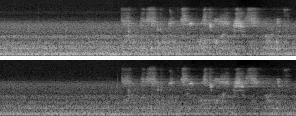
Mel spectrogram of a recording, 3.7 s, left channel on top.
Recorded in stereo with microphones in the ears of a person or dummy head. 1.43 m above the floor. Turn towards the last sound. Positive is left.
turn(degrees=40)  # may be behind; listen again after turning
